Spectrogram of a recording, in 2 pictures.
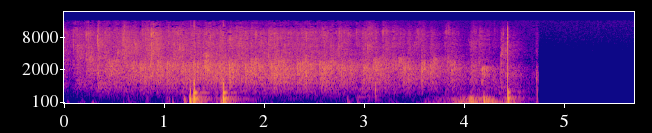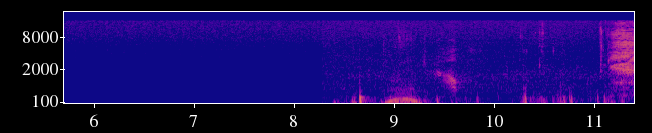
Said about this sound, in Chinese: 我们再次为这个妈妈鼓掌。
